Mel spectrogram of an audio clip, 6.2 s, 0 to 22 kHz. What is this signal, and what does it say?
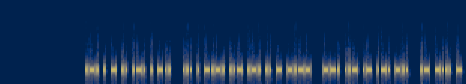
Morse code, heard as a keyed tone, about 52 wpm, 700 Hz. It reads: RETIRED SECURITY GUARD ABT
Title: Practice QSO - Exchange 3 - More Info - 50wpm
